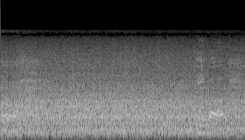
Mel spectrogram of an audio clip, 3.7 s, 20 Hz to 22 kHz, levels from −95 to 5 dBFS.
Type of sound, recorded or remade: recorded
